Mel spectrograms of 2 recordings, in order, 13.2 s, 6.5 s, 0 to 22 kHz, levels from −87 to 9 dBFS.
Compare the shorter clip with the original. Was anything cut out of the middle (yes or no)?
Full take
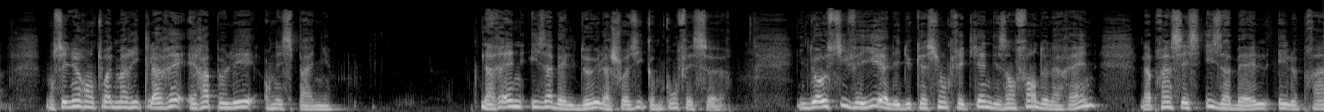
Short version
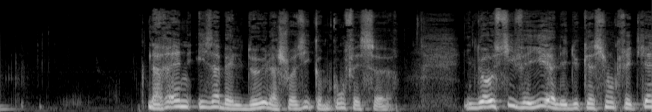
no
